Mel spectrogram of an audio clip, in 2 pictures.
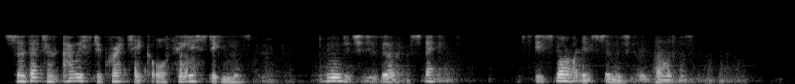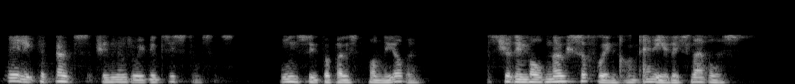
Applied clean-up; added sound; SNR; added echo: neural mask model DeepFilterNet 3.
